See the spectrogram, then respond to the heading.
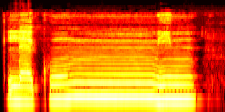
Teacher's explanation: ميم ساكنة وبعدها أخرى متحركة في كلمتين، الحكم إدغام مثلين مع غنة أكمل ما تكون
